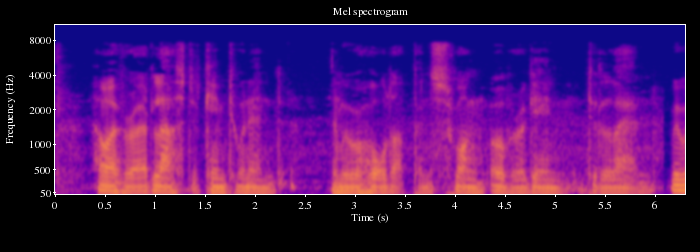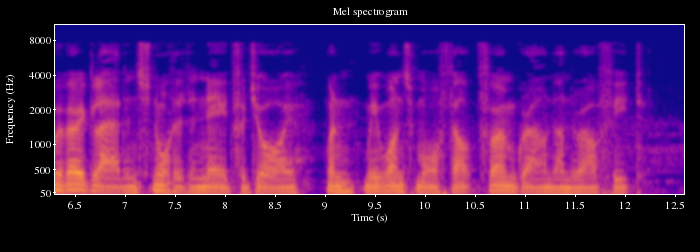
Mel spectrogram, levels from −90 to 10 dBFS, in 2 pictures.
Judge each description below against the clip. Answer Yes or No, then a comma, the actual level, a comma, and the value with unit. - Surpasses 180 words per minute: Yes, average, 190 wpm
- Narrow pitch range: Yes, narrow, 2.0 semitones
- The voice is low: Yes, very low, 80 Hz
